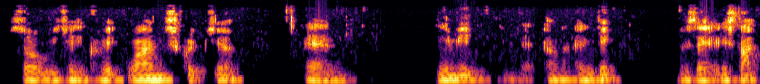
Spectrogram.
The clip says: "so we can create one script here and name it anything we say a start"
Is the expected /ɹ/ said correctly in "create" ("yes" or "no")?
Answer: yes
